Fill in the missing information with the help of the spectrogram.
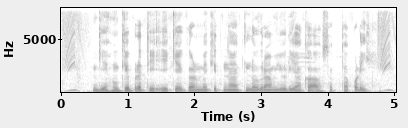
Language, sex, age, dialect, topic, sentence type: Bhojpuri, male, 18-24, Western, agriculture, question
